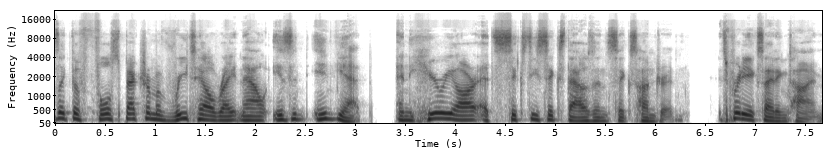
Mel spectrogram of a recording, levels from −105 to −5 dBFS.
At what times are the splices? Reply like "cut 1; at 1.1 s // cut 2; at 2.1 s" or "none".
none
